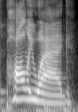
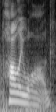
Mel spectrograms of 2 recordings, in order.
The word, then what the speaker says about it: Poliwag: i made an error it is poliwag it is a poliwag not a pollywog i will i will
